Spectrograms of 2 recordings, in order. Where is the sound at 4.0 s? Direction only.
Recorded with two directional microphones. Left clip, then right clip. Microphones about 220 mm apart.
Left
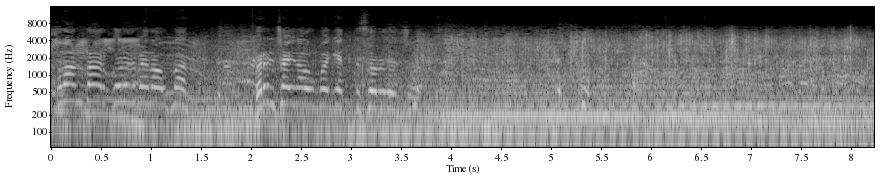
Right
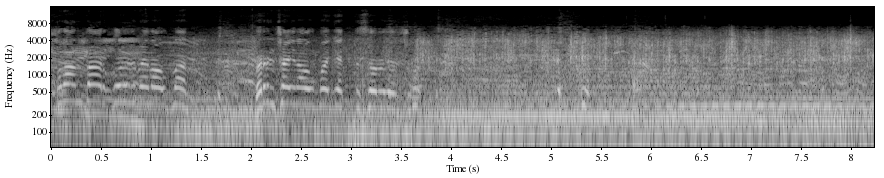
15° right (ahead or behind).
